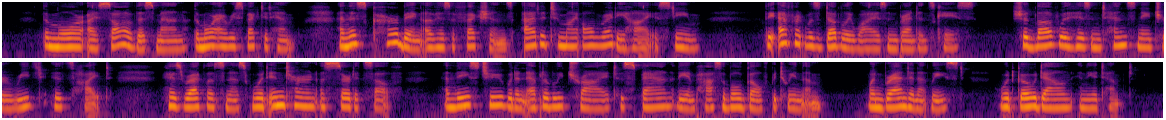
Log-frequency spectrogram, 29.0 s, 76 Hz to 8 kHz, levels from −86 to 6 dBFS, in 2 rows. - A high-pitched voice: Yes, high, 195 Hz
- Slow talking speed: No, average, 145 wpm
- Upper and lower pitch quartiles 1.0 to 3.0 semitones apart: Yes, narrow, 2.5 semitones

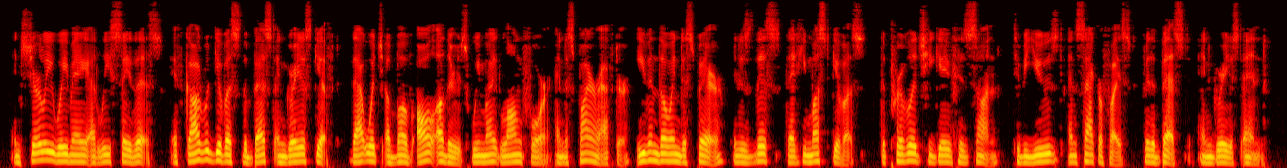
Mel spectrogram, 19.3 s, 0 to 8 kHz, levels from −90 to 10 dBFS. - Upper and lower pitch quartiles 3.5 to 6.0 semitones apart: No, average, 2.9 semitones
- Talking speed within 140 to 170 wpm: No, average, 185 wpm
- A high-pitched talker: No, low, 115 Hz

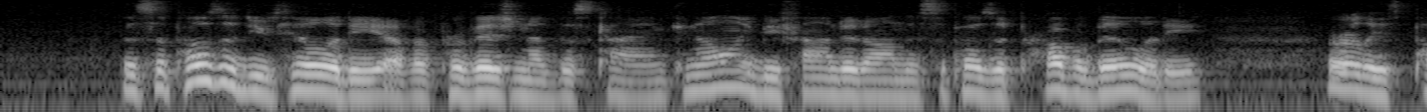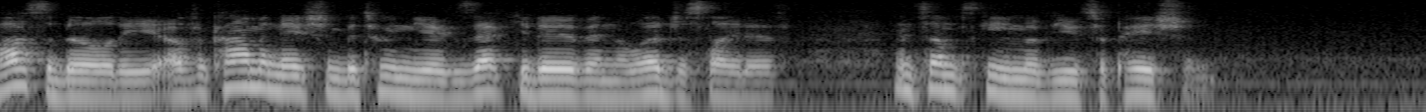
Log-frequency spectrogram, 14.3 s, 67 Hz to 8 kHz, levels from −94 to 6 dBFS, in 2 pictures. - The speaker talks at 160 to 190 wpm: No, average, 145 wpm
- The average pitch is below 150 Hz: Yes, medium, 140 Hz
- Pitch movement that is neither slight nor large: Yes, average, 3.5 semitones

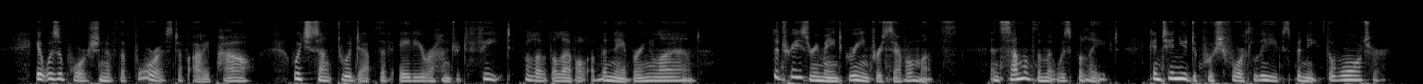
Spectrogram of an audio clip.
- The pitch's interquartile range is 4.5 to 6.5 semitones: Yes, average, 5.1 semitones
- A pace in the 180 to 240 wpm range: Yes, fast, 205 wpm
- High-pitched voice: No, medium, 180 Hz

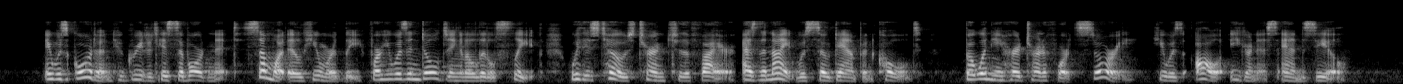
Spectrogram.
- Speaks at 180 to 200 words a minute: Yes, average, 190 wpm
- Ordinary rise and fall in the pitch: No, wide, 7.3 semitones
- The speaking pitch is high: Yes, high, 225 Hz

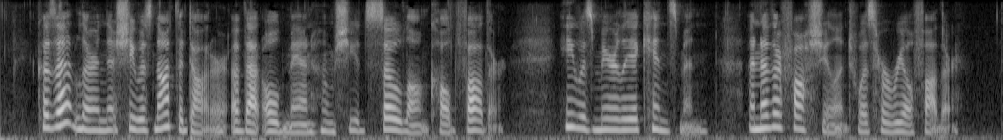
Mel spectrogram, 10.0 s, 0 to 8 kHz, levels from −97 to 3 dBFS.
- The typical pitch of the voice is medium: No, high, 225 Hz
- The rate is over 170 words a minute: Yes, average, 180 wpm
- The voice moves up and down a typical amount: Yes, average, 3.4 semitones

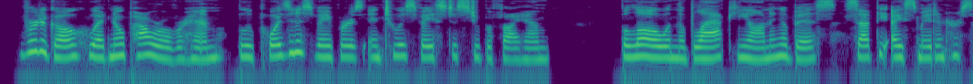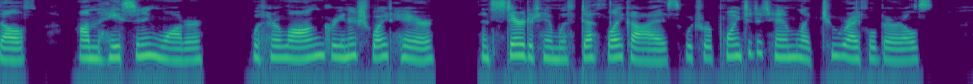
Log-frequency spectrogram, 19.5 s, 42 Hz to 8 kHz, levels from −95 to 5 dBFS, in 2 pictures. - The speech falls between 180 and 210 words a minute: No, average, 165 wpm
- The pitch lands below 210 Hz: No, high, 225 Hz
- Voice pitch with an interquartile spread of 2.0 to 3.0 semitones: Yes, narrow, 2.4 semitones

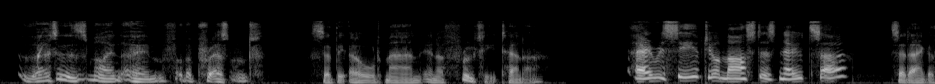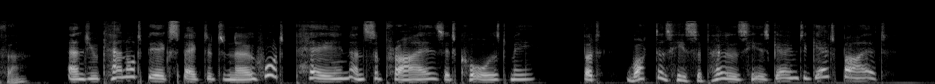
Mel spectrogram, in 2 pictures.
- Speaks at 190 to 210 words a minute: No, average, 155 wpm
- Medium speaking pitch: No, high, 210 Hz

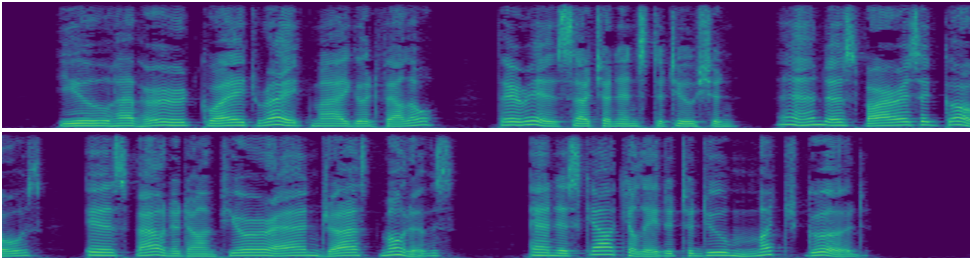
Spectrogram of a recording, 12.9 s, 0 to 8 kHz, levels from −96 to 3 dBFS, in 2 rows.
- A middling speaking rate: Yes, average, 155 wpm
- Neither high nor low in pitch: Yes, medium, 170 Hz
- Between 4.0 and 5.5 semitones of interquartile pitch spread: Yes, average, 4.3 semitones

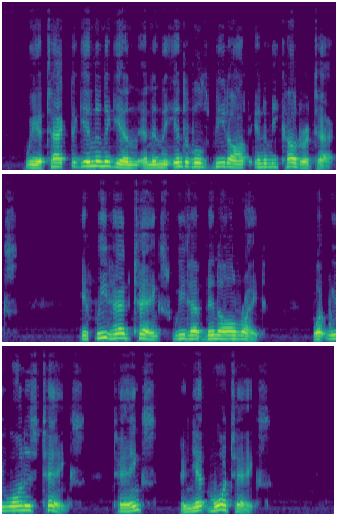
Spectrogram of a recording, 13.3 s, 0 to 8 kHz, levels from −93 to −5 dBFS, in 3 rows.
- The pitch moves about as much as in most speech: Yes, average, 3.9 semitones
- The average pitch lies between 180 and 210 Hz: Yes, medium, 185 Hz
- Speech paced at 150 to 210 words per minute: Yes, average, 155 wpm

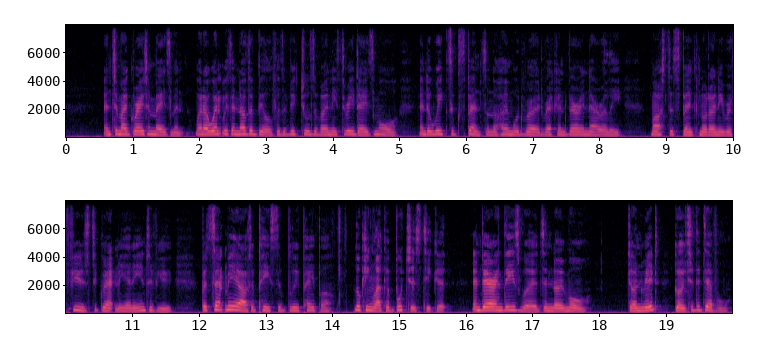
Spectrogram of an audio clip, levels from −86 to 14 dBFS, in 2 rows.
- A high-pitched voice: Yes, high, 215 Hz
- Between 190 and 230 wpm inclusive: Yes, average, 200 wpm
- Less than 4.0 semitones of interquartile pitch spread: Yes, narrow, 2.4 semitones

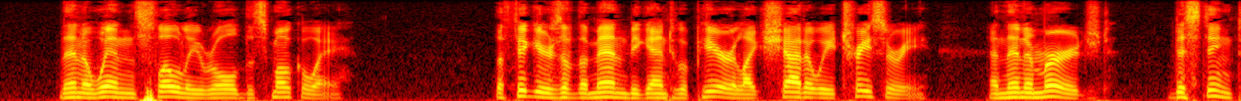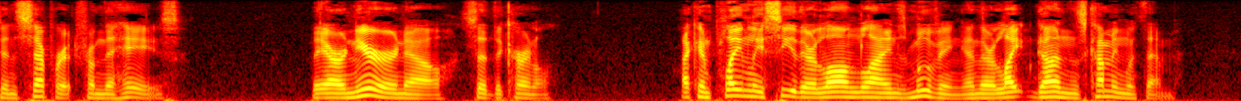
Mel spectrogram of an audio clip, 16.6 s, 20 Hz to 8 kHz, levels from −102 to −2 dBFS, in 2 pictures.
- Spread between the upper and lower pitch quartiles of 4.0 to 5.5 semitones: No, average, 3.4 semitones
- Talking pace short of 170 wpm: No, average, 180 wpm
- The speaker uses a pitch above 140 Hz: No, low, 135 Hz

